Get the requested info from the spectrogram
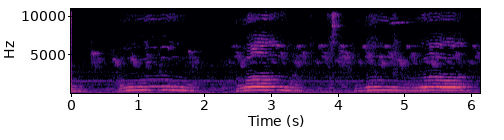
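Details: Two male cats calling to each other: drawn-out, wavering moaning yowls rising and falling, three long calls with short pauses between.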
